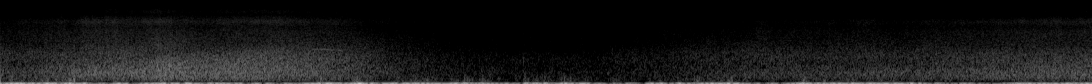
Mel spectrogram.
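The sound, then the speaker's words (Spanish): Pacific Ocean waves break and wash ashore in a continuous, steady roar of surf, with a gusty wind rumble underneath and no voices present. “Y que las sensaciones y reflexiones que te brindó el sonido del océano Pacífico te acompañen hoy y siempre.”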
